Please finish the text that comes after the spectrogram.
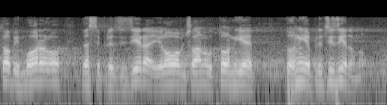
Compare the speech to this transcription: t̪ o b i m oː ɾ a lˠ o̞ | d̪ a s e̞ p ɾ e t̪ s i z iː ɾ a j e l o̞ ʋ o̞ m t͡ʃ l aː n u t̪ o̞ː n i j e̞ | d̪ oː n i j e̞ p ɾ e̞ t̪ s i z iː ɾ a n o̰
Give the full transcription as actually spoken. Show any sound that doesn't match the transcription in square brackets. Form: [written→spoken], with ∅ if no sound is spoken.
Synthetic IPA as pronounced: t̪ o b i m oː ɾ a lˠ o̞ | d̪ a s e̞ p ɾ e t̪ s i z iː ɾ a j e l o̞ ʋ o̞ m t͡ʃ l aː n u t̪ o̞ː n i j e̞ | [d̪→t̪] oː n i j e̞ p ɾ e̞ t̪ s i z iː ɾ a n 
